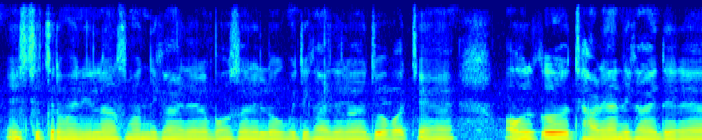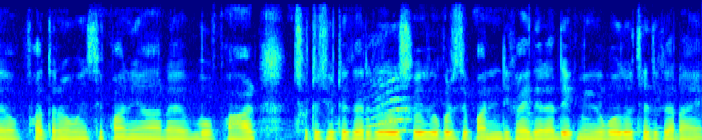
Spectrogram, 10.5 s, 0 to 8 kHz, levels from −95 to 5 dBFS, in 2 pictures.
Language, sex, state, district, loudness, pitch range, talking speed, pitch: Hindi, male, Andhra Pradesh, Anantapur, -33 LUFS, 150-160 Hz, 290 wpm, 155 Hz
